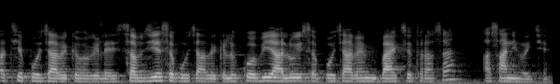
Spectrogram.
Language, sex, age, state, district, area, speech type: Maithili, male, 18-30, Bihar, Purnia, rural, spontaneous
